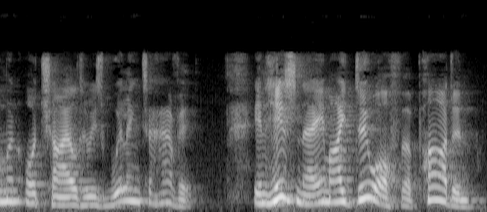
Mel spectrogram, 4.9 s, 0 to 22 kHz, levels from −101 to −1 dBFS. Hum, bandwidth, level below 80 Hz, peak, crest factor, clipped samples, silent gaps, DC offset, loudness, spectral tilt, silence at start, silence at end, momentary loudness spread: none; 8.2 kHz; -64 dBFS; -6 dBFS; 18 dB; under 0.1%; none; under 0.1%; -24 LUFS; -5.5 dB/octave; 0 s; 0.1 s; 14 LU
